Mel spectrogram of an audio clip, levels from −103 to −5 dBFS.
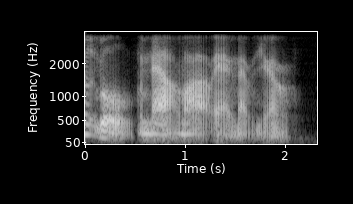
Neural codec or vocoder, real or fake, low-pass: autoencoder, 44.1 kHz, a latent of 192 numbers a frame, MeloTTS; fake; 3.6 kHz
